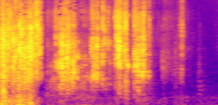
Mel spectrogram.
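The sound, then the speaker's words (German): A wrapped package with foil beneath its paper wrapping being pulled open: a loud burst of crisp crinkling, then several shorter rustling crackles that fade away. No one speaks. “Da ist Folie unter dem Papier.”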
